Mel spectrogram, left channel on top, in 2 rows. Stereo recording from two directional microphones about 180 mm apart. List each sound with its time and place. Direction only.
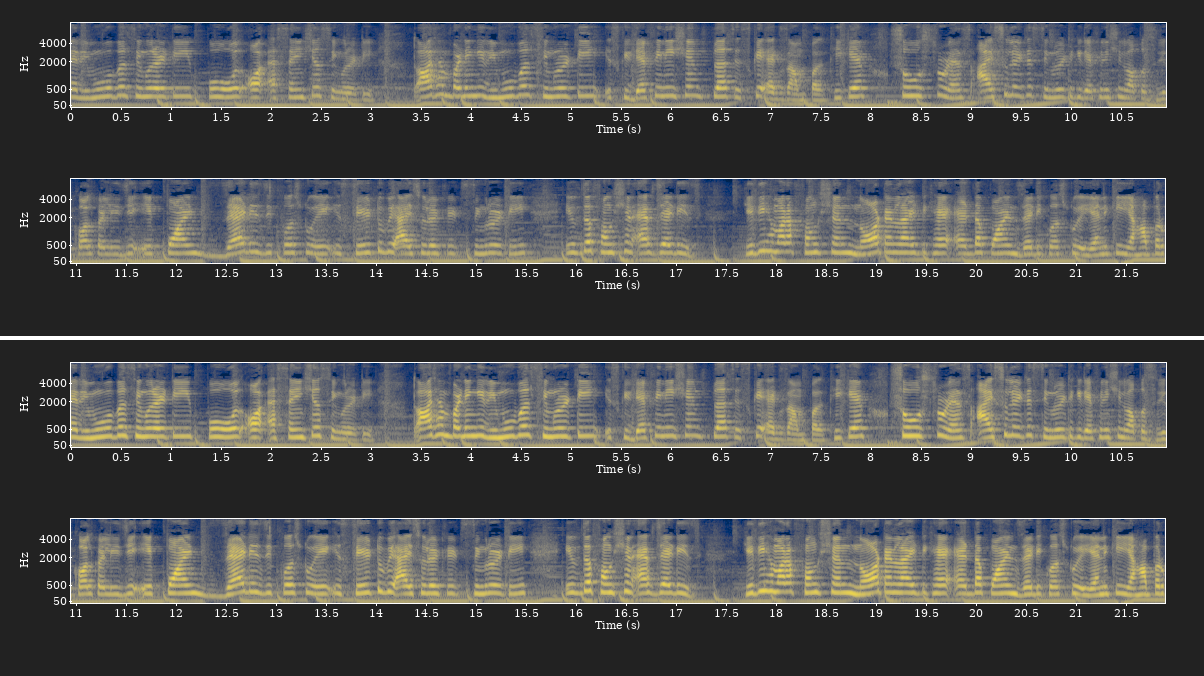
0.2 s speech: 50° right (ahead or behind)
2.6 s speech: 25° right (ahead or behind)
3.4 s speech: 45° right (ahead or behind)
5.1 s a woman's voice: 20° right (ahead or behind)
8.3 s a woman's voice: 45° right (ahead or behind)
